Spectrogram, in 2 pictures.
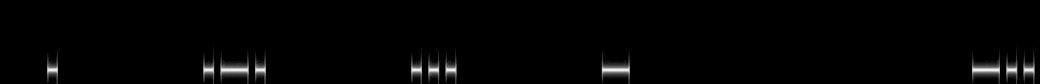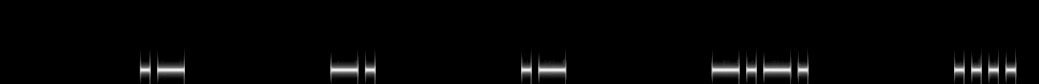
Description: Morse code, heard as a keyed tone, about 14 wpm, spaced as for 5 wpm, 680 Hz. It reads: ERST DANACH
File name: Morsekurs / Witze / Witz 07. Dezember 2021, 25 F70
